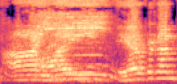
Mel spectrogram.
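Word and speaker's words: عين: এরপর হরফটা হলো আইন। আইন। এই হরফটা চিকন হবে, শ্বাস বন্ধ হবে এবং এটা মাকরাজ উচ্চারণ করতে হবে মাকরাজ 2 অনুযায়ী।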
